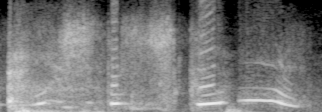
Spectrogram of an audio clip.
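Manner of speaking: very high, squealed plea; laughing retold hushing. Telling Emily to shut up, retold through laughter.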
